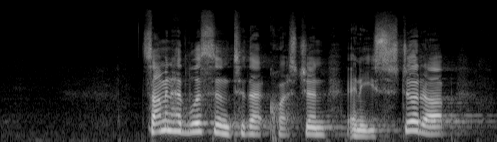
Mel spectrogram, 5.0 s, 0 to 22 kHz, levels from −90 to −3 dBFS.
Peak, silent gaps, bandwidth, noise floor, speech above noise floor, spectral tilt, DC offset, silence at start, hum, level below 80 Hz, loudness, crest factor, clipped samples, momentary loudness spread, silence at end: -12 dBFS; none; 15.5 kHz; -70 dBFS; 41 dB; -4.5 dB/octave; under 0.1%; 1.45 s; none; -70 dBFS; -29 LUFS; 20 dB; under 0.1%; 7 LU; 0.3 s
